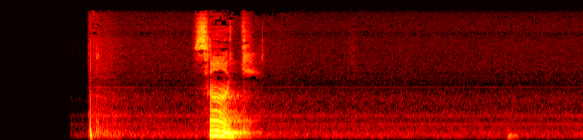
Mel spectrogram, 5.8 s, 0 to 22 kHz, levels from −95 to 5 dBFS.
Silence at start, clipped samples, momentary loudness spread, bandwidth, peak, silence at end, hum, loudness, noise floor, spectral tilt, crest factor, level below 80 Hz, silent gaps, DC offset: 0.95 s; under 0.1%; 23 LU; 16 kHz; -2 dBFS; 3.3 s; none; -16 LUFS; -58 dBFS; -5 dB/octave; 22 dB; -58 dBFS; none; under 0.1%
